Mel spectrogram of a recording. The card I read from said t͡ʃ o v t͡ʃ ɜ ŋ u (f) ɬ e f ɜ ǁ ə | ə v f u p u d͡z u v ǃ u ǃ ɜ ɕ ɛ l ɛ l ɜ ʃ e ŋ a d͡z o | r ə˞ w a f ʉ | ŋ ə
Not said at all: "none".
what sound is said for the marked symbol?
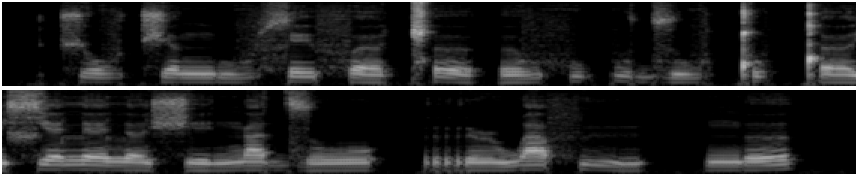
v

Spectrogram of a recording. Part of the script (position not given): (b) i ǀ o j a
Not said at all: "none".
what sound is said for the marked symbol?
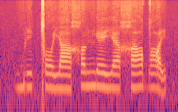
b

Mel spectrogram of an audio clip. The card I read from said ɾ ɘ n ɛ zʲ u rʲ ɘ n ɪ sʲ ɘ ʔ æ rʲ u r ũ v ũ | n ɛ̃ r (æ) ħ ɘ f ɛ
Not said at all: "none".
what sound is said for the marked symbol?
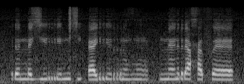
æ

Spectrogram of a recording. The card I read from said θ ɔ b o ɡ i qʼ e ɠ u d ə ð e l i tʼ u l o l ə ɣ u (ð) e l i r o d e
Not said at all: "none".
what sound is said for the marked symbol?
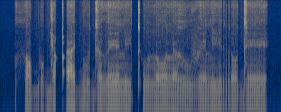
v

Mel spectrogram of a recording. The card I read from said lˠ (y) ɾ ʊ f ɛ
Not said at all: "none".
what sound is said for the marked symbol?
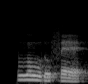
u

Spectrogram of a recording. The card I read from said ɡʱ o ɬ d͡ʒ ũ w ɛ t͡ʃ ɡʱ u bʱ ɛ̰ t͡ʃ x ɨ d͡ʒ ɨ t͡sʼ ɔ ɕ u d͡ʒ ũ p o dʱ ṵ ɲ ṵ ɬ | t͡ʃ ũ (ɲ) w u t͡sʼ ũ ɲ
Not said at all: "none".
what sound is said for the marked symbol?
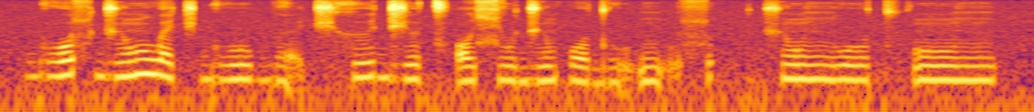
ɲ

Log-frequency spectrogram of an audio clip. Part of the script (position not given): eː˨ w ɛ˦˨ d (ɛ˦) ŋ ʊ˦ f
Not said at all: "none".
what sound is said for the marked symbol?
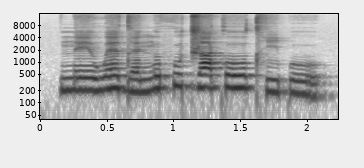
ɛ˨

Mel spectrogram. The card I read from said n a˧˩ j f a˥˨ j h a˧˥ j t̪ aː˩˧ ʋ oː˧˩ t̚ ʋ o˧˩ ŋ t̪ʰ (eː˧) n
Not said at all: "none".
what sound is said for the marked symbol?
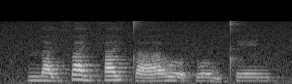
eː˧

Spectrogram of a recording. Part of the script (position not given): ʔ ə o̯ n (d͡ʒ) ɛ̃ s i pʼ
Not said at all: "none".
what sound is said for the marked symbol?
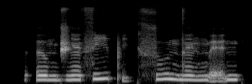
d͡ʒ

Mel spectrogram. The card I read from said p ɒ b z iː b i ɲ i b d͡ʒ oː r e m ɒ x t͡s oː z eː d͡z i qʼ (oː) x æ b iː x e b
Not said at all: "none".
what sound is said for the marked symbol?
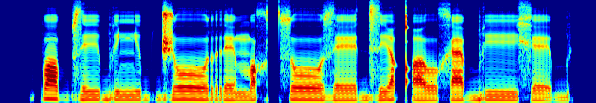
oː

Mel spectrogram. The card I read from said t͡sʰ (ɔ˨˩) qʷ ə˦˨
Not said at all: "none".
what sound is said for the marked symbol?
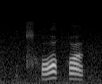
ɔ˧˥˧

